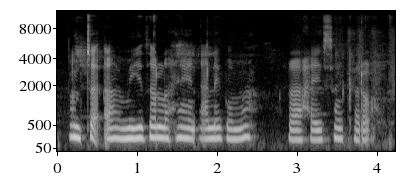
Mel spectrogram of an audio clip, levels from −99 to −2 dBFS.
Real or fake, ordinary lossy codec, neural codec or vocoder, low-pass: real; none; none; 10.8 kHz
